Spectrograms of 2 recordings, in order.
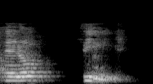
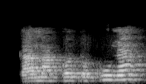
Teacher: El fricativo interdental sordo ante E, I, y el oclusivo velar sordo ante A, O, U.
